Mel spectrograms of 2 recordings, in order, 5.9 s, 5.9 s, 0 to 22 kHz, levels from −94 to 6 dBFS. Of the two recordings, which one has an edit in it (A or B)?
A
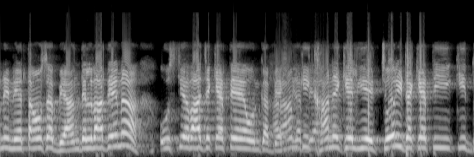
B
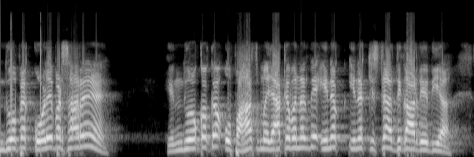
A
